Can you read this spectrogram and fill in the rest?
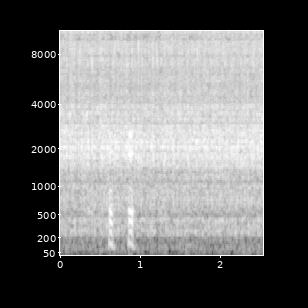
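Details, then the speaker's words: Dapol B800 track cleaning wagon with grinding disc and track cleaning fluid, moving on layout: thin, steady motor whirr with a couple of light rail clicks; grinding disc spinning normally. "so I'm going to turn the car back on with its grinding disk or do you feel that you can hear that one"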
